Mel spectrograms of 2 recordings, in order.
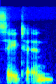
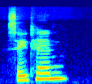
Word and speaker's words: seitan: I think it's pronounced Satan. Satan. – Is this, what is this? – It's cream? Like, no, it's a meat substitute. It's made out of wheat gluten. – I've never heard of it. – It's spelled S-E-I-T-A-N, Satan.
